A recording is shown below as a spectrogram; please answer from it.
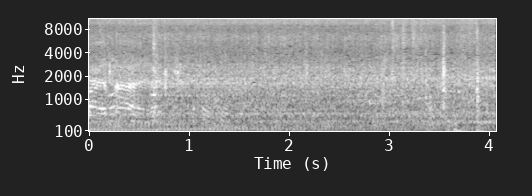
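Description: Faint voices in the first second over a low, steady outdoor hum, with a couple of soft knocks near the end as bags and boxes are handled.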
